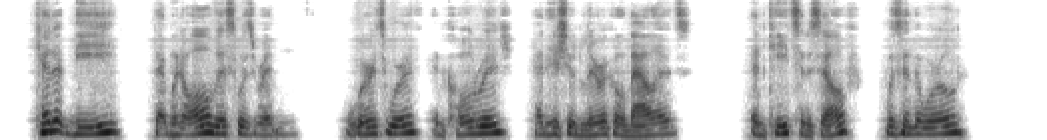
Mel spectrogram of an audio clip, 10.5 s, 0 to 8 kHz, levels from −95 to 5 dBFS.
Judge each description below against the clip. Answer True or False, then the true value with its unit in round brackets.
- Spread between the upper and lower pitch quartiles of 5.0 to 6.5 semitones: False (4.2 semitones)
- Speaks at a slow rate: True (130 wpm)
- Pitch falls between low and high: True (145 Hz)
